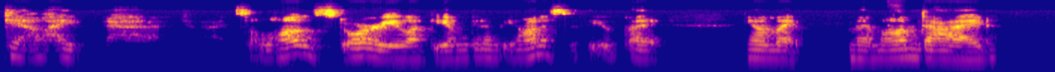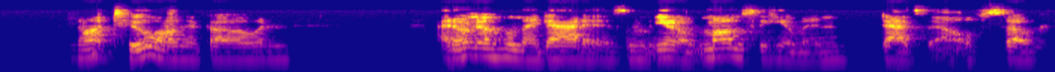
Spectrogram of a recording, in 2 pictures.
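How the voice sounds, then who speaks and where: A young woman improvising in character in an online tabletop game, halting and rambling, often repeating words. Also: low voice, steady tone, fairly bright tone, lo-fi sound. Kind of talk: improvised in-character roleplay over online call. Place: home room on a video call.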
